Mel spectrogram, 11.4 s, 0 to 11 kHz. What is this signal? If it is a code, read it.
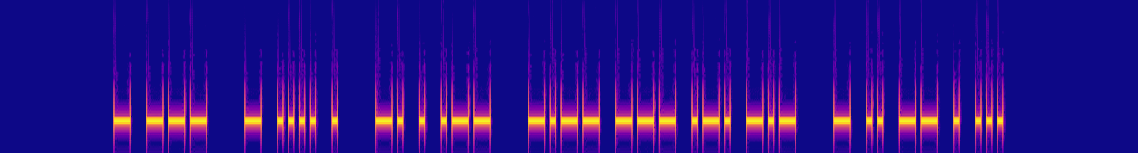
Morse code, heard as a keyed tone, about 22 wpm, 700 Hz. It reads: TO THE NEW YORK TIMES
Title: Sets of 5 Words Encore2 22wpm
